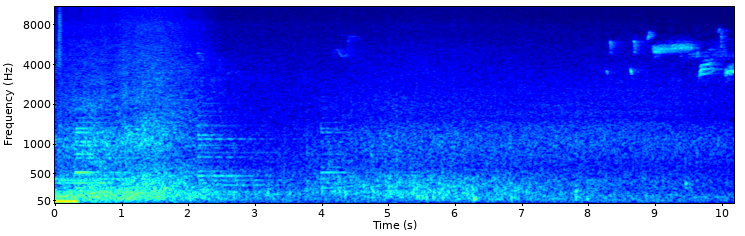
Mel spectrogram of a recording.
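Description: Steady outdoor ambient noise, with birds chirping near the end. A louder swell fades away over the first couple of seconds.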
